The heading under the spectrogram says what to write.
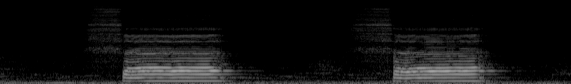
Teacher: زبان کی نوک اور سامنے والے دانتوں کے اندر والے کنارے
